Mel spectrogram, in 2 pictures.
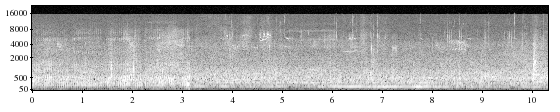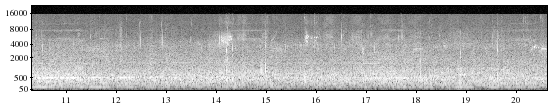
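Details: Domestic cats resting on a cozy weekday afternoon indoors; a soft, steady low purr hums through the middle of the recording beneath faint background rustling and hiss.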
